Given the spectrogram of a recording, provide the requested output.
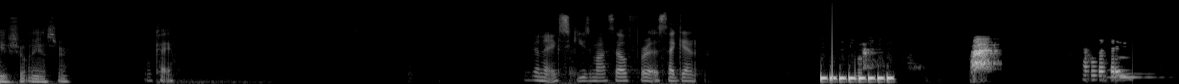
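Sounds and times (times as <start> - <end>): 
speech: 0.0 - 0.8, 1.5 - 1.9, 5.3 - 7.1, 10.8 - 11.5
dog barking: 9.7 - 10.0.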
